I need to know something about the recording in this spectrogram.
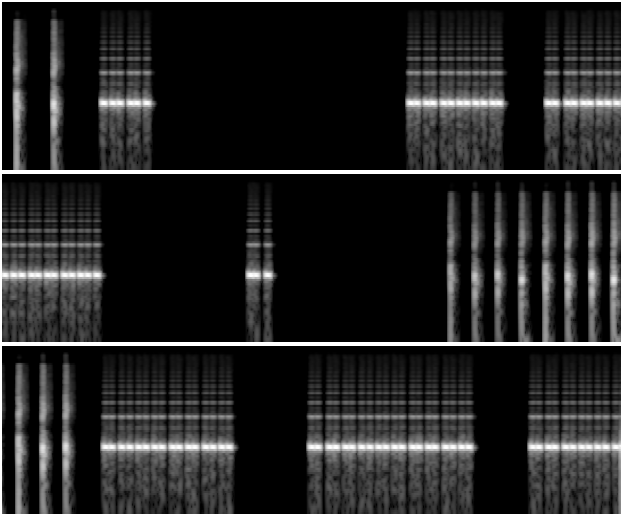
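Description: Rapid electronic beeps chirp in bursts as game dialogue text prints.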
